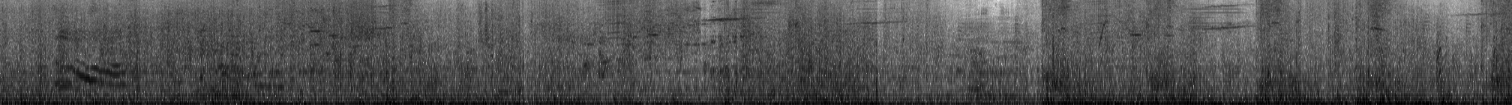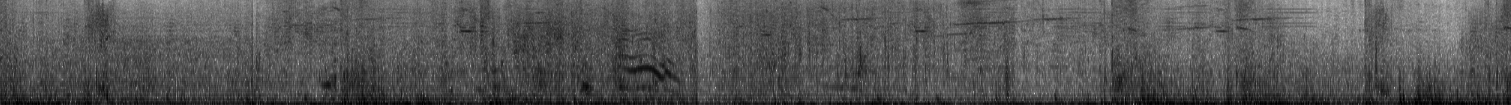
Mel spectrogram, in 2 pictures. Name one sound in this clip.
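A large robotic beast roars and clanks in a game battle.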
